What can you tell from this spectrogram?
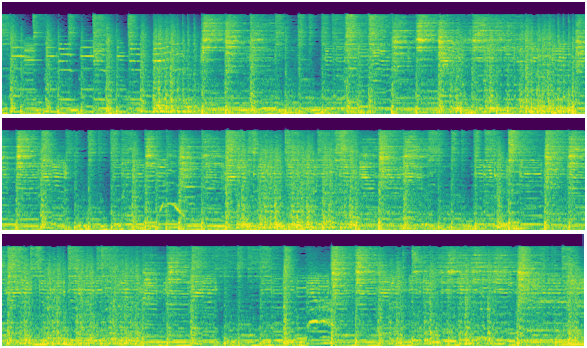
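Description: Live rock band playing loudly: electric guitars through amplifiers and a drum kit, with no singing.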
